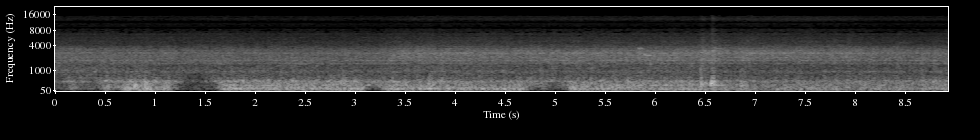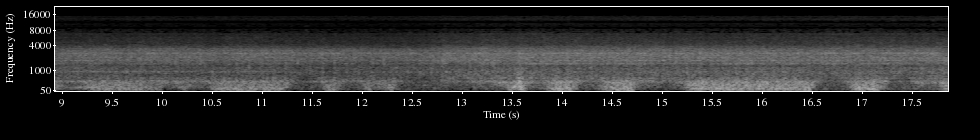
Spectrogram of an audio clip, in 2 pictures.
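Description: Superfast express passenger train running at speed, heard from inside a coach: a continuous rumble and rush of wheels on rail that swells and dips unevenly. A single sharp knock comes about six and a half seconds in.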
